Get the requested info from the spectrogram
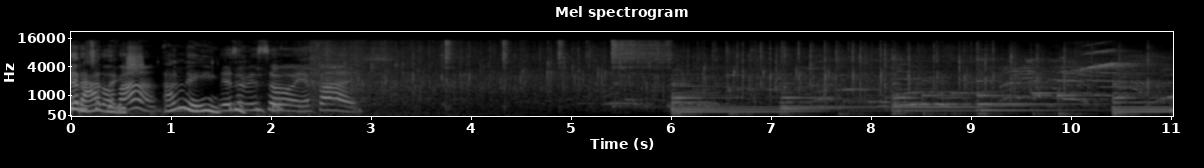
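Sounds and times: light scattered clapping: 2.4 - 11.0.

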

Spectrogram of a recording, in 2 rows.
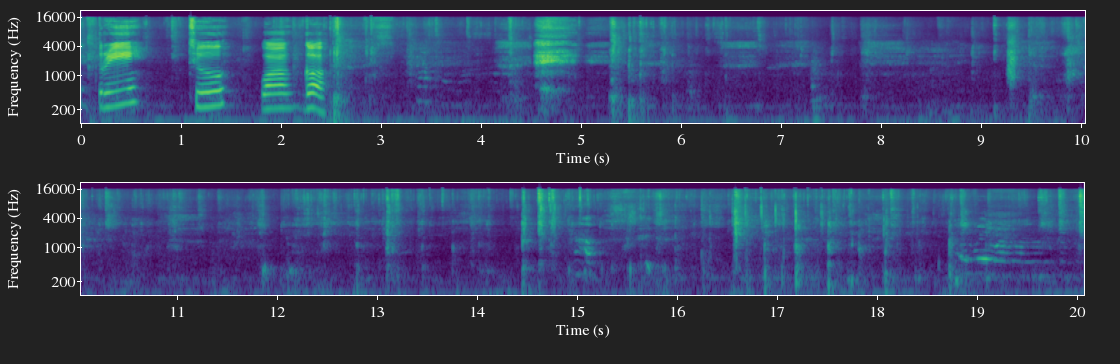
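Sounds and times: children's voices: 18.8 - 20.0.

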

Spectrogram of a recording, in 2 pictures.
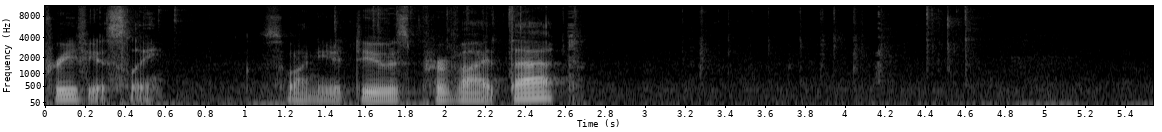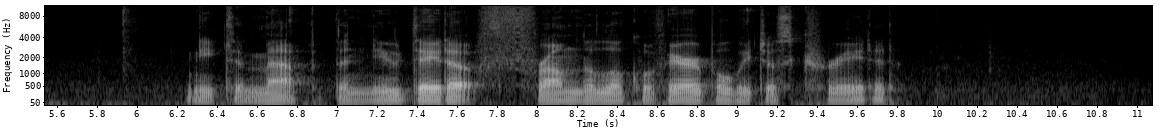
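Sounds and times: keyboard typing: 1.4 - 2.4, 3.1 - 4.8.

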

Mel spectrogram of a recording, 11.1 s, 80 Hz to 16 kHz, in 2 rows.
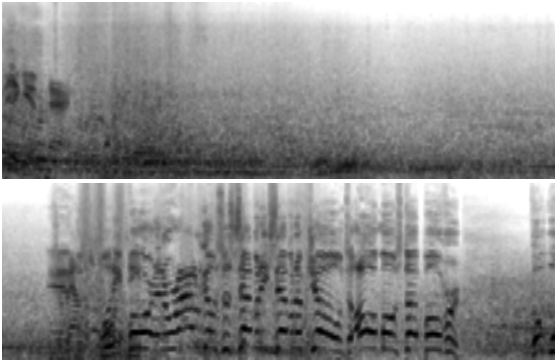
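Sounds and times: race car engines droning: 0.0 - 11.0
rushing track noise: 0.0 - 11.0.

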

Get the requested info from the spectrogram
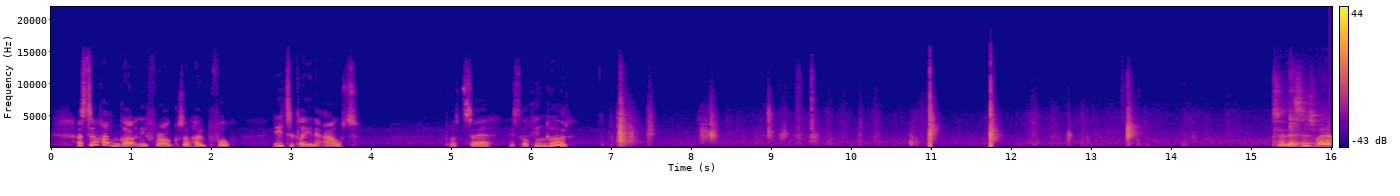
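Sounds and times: knocks scrapes and rustles: 7.0 - 10.5.

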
